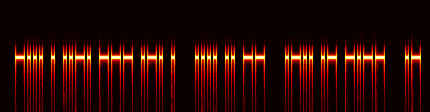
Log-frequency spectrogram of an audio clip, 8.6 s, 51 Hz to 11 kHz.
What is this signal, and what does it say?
Morse code, heard as a keyed tone, about 20 wpm, 700 Hz. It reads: BEFORE HIM LAY A
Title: Sentences from Top 1000 Words - Review Part 2 - 20wpm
